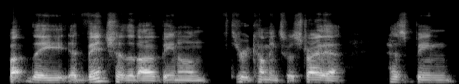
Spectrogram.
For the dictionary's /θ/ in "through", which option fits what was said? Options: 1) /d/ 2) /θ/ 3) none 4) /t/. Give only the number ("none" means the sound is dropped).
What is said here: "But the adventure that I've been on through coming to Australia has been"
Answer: 2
